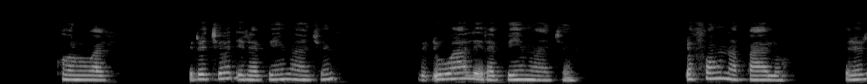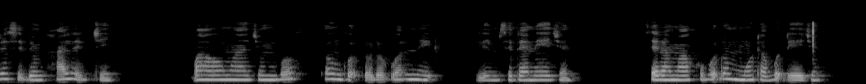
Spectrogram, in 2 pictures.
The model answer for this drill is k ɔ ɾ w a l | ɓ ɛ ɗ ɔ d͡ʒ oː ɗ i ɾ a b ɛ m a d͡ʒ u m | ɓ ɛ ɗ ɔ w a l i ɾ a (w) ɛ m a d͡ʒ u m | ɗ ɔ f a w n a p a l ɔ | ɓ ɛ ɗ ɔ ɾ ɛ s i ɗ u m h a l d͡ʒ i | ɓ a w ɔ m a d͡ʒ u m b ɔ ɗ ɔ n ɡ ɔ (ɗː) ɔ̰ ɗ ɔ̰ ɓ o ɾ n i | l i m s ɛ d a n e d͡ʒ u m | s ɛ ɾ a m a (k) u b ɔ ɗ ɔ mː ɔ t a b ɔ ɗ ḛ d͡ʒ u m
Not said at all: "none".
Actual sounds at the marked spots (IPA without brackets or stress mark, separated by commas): b, ɗː, k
